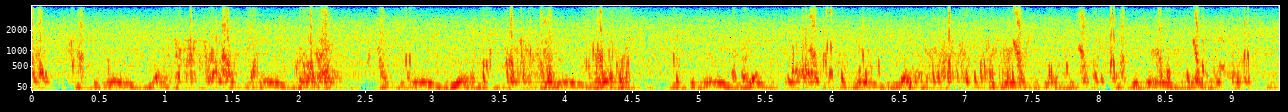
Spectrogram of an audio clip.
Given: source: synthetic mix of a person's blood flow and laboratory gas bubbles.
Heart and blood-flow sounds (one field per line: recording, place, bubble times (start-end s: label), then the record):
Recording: Doppler ultrasound of blood flow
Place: precordium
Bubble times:
0.00-0.16 s: bubbles
0.26-0.42 s: bubbles
0.56-0.60 s: bubbles
0.97-1.56 s: bubbles
1.61-1.73 s: bubbles
1.96-2.39 s: bubbles
2.51-2.69 s: bubbles
2.78-2.88 s: bubbles
3.28-3.48 s: bubbles
3.52-4.02 s: bubbles
4.13-4.53 s: bubbles
4.78-4.90 s: bubbles
5.25-5.40 s: bubbles
5.65-6.13 s: bubbles
6.17-6.40 s: bubbles
6.53-7.49 s: bubbles
7.61-7.69 s: bubbles
7.73-8.23 s: bubbles
8.39-8.57 s: bubbles
8.64-9.17 s: bubbles
From the record:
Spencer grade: 3 (all of the cardiac periods contain showers or single bubble signals, but not dominating or overriding the cardiac motion signals)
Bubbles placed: anywhere in the cardiac cycle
